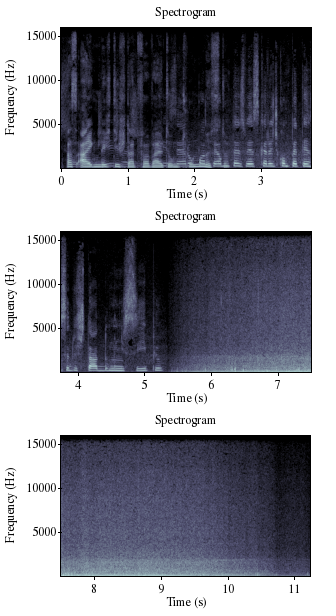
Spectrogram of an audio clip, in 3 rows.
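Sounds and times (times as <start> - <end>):
speech: 0.1 - 5.7
motorboat engine drone on a river: 1.9 - 11.2
rushing water: 5.4 - 11.2
wind noise: 5.4 - 11.2.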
